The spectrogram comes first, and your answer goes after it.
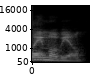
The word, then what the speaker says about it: Playmobil: Playmobil or mobile? How do you say that? Playmobil. Yeah, Playmobil. Mobile.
